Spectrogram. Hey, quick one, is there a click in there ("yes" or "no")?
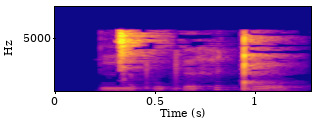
yes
